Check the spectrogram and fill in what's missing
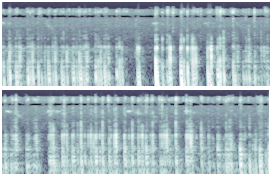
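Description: Fingertips and short nails tap and scratch the face and edge of a round, thin, solid cork coaster, held flat and then upright. Rapid, dense, muffled taps and soft scratching sound dull and low, with no ring. A few louder, sharper knocks stand out partway through.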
